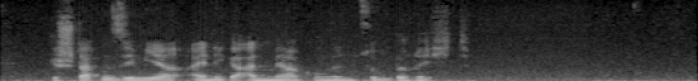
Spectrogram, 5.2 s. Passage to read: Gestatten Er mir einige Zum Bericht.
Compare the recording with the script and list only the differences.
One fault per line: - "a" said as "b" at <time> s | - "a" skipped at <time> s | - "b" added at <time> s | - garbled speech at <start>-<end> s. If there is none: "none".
- "Er" said as "Sie" at 0.9 s
- "Anmerkungen" added at 1.9 s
